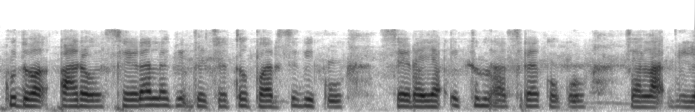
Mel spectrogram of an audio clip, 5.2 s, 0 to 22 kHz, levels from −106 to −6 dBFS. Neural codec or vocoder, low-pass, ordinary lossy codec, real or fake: codec, 24 kHz, 3 kbps, HILCodec; 7.2 kHz; none; fake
